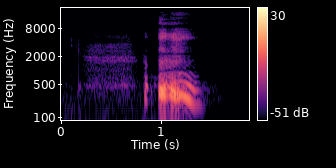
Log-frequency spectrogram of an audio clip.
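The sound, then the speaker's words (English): Throat clearing from a tickle in the throat. A soft, breathy rasp is followed by a short catch and then a louder, gravelly clearing burst that fades out. “Sorry, I got a tickle in my throat, guys.”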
